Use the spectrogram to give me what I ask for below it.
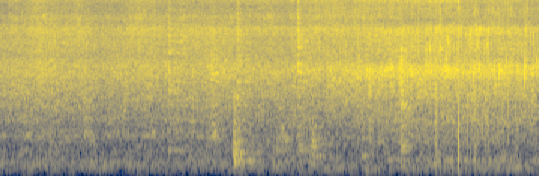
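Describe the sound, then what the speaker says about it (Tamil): Onions fry in a pan for a chapathi kurma, giving a steady close sizzle and hiss with scattered crackles and faint stirring clicks, growing slightly louder toward the end. "வெங்காயம் நல்லா வதங்கிடுச்சு"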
